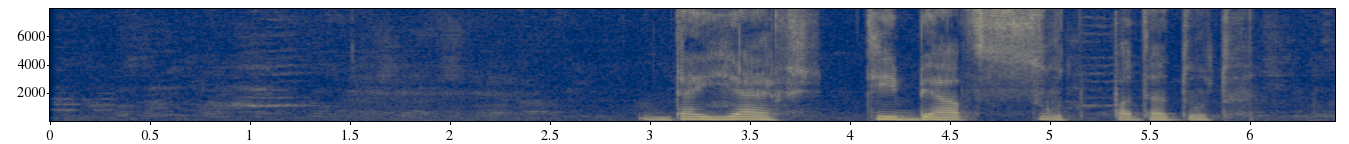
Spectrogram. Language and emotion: Russian, angry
